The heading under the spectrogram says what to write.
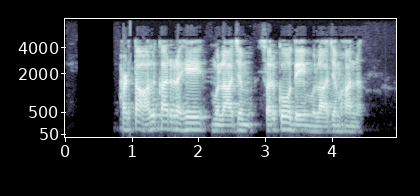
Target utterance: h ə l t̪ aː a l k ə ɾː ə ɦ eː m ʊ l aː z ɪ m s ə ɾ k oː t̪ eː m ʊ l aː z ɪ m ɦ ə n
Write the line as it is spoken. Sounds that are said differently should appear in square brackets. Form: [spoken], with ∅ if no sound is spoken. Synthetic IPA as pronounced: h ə [ɽ] t̪ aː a l k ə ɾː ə ɦ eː m ʊ l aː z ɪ m s ə ɾ k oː [d̪] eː m ʊ l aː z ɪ m ɦ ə n

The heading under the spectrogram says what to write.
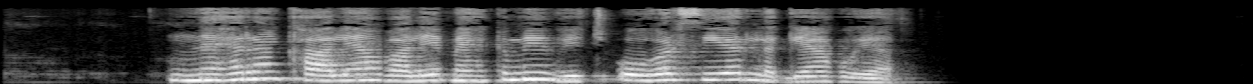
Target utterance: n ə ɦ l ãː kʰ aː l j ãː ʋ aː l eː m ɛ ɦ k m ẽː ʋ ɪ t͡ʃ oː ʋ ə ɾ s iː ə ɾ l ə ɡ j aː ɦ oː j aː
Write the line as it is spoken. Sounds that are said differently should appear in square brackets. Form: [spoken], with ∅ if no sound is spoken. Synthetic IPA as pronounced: n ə ɦ [ɾ] ãː kʰ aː l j ãː ʋ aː l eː m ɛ ɦ k m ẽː ʋ ɪ t͡ʃ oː ʋ ə ɾ s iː ə ɾ l ə ɡ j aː ɦ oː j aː

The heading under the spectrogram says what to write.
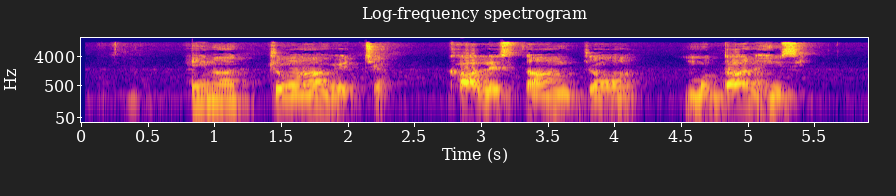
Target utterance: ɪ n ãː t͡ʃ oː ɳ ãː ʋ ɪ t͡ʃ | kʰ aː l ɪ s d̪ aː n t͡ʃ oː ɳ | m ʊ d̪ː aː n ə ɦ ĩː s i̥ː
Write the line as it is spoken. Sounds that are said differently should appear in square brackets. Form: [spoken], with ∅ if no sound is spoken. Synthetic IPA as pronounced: ɪ n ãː t͡ʃ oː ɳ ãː ʋ ɪ t͡ʃ | kʰ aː l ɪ s [t̪] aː n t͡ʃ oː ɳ | m ʊ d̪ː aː n ə ɦ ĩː s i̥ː

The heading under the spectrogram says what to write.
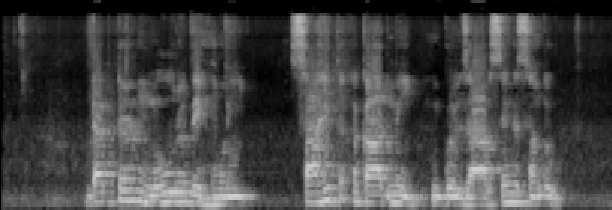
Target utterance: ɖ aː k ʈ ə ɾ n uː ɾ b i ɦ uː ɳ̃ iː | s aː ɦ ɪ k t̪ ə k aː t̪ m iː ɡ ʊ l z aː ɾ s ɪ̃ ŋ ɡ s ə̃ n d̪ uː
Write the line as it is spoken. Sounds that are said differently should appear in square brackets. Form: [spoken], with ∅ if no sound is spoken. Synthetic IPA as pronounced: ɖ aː k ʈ ə ɾ n uː ɾ b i ɦ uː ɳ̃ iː | s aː ɦ ɪ [∅] t̪ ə k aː [d̪] m iː ɡ ʊ l z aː ɾ s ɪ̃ ŋ ɡ s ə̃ n d̪ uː

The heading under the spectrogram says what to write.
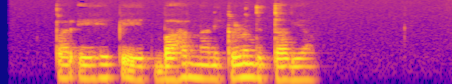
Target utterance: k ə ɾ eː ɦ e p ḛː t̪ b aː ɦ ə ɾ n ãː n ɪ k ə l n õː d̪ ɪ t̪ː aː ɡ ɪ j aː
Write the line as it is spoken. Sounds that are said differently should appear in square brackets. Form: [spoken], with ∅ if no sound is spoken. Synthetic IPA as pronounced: [p] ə ɾ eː ɦ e p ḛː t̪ b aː ɦ ə ɾ n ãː n ɪ k ə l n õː d̪ ɪ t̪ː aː ɡ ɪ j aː

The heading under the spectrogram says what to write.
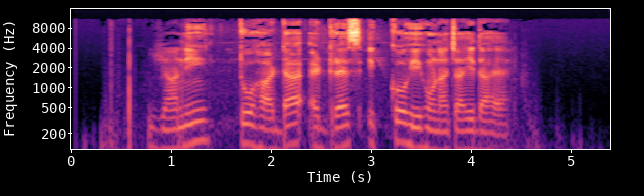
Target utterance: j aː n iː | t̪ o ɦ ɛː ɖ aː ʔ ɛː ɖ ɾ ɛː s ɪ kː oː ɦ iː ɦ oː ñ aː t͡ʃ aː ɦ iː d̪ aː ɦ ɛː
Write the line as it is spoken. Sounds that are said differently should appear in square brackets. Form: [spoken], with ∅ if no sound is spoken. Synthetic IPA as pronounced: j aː n iː | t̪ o ɦ [aː] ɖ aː ʔ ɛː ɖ ɾ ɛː s ɪ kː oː ɦ iː ɦ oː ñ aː t͡ʃ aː ɦ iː d̪ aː ɦ ɛː

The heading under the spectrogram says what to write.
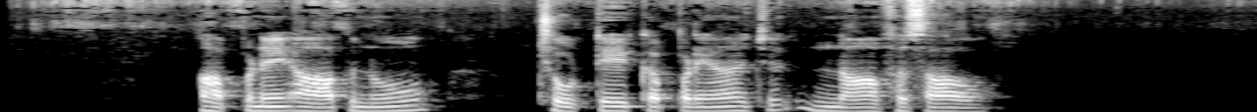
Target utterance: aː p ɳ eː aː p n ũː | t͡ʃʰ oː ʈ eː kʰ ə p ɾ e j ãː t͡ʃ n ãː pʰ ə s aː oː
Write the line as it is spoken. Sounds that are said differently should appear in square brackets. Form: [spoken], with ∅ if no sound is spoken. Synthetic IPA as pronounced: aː p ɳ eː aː p n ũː | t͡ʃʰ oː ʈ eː [k] ə p [ɽ] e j ãː t͡ʃ n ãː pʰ ə s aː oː

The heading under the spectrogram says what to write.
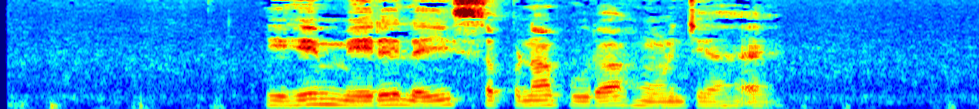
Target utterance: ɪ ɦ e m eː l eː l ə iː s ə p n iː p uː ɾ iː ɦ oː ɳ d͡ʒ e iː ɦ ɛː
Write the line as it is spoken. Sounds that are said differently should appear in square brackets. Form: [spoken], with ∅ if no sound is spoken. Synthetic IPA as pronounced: ɪ ɦ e m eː [ɾ] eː l ə iː s ə p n [aː] p uː ɾ [aː] ɦ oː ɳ d͡ʒ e [aː] ɦ ɛː

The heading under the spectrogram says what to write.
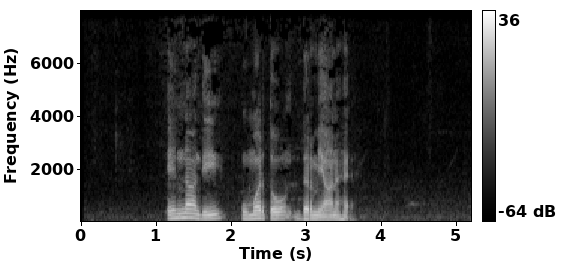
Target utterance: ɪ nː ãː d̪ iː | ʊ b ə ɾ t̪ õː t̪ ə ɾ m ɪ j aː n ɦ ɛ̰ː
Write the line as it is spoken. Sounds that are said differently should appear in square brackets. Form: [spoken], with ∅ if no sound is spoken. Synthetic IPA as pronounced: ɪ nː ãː d̪ iː | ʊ [m] ə ɾ t̪ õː [d̪] ə ɾ m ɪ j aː n ɦ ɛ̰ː

